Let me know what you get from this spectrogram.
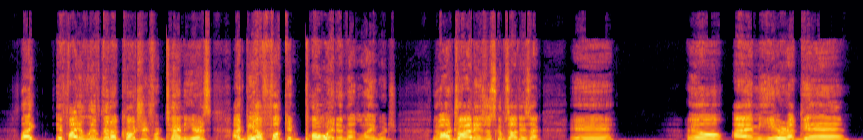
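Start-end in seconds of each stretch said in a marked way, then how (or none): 5.7-8.5 put-on very drawn-out, lazy-sounding Spanish accent. Imitate Andrade as he just comes out, in an Andrade impression with a lazy Speedy Gonzalez accent. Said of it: "he talks like fucking Speedy Gonzalez. He has that same accent".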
